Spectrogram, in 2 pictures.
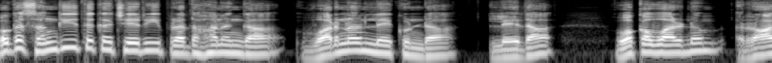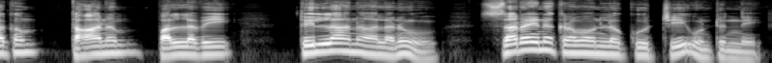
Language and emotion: Telugu, neutral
